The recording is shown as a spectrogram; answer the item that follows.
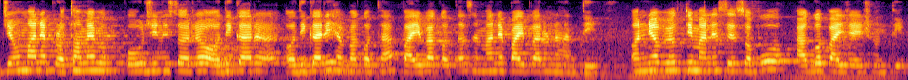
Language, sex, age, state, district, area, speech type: Odia, female, 18-30, Odisha, Boudh, rural, spontaneous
